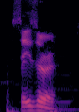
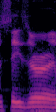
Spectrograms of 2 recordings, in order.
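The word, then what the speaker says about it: caesura: No, you just did it. Cezura. You pronounce it Cezura, and basically what it is, for those who don't know, it's like a break or a pause, especially in like music.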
